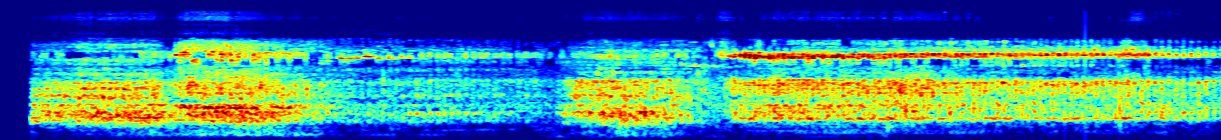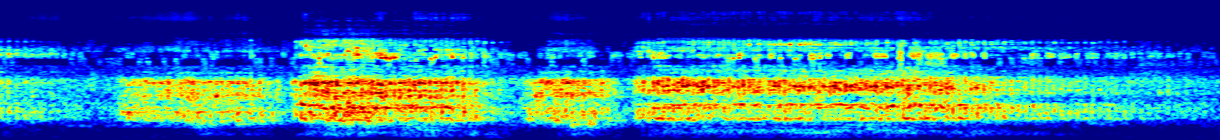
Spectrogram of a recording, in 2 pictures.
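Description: Tiger growling and roaring in a run of long, harsh calls broken by short pauses, with little deep bass.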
